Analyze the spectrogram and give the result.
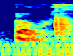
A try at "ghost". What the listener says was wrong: I almost sounded you like you said the C sound instead of G. Like coast instead of ghost.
